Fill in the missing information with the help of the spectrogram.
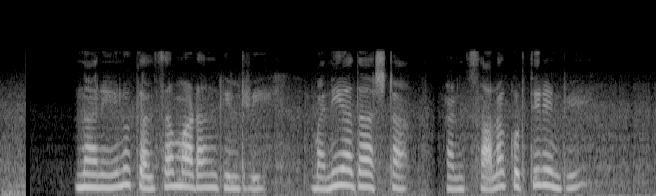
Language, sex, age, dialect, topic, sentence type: Kannada, female, 25-30, Dharwad Kannada, banking, question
